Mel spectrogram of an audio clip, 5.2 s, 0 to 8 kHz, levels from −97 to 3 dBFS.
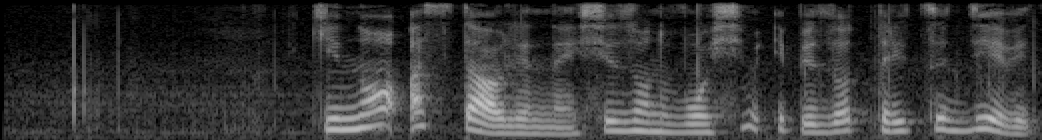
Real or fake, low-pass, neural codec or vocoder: real; 7.2 kHz; none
